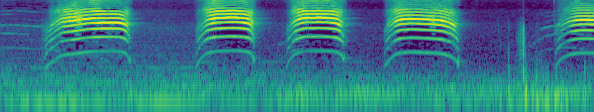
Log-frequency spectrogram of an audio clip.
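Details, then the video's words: A kitten gives loud, drawn-out meows, four full cries about a second apart and a fifth starting at the end, each an arched, harmonic-rich wail; a faint click between calls. "Cute Kitten"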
